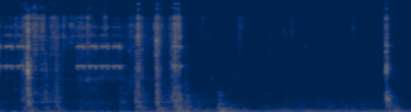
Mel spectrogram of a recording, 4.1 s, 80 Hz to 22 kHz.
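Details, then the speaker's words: $300 Honda Civic EK hatchback, key on after reconnecting the ground and tightening the distributor clamp: a few sharp clicks then a faint steady low hum as the fuel pump primes; normal fuel pump priming. "Holy shit! Holy shit! The fuel pump primed."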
